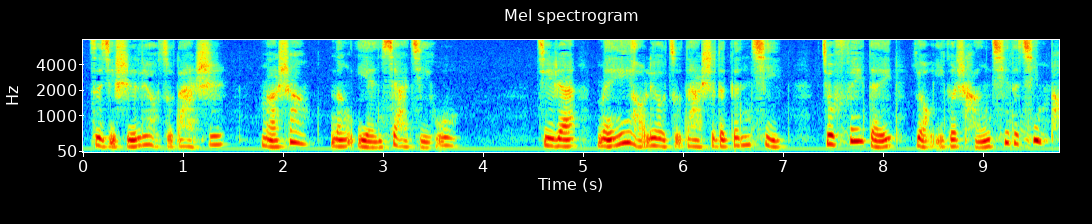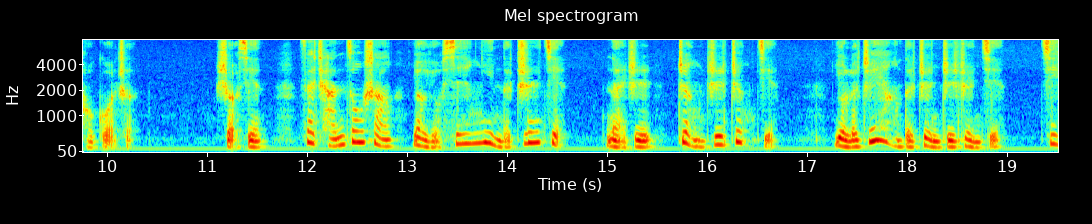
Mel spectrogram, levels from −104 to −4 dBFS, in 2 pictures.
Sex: female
